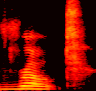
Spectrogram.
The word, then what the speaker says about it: wrote: Write significa escribir y para conjugarlo al pasado es wrote. Wrote. Otra vez, esta WR más o menos se pronuncia como R nomás. Ignoren la W.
